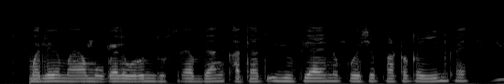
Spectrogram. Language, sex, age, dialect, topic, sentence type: Marathi, male, 25-30, Varhadi, banking, question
